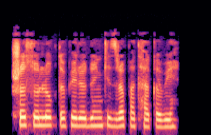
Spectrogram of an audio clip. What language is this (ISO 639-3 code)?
pus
